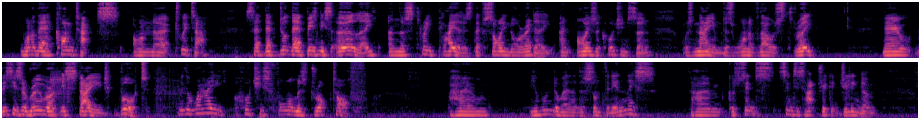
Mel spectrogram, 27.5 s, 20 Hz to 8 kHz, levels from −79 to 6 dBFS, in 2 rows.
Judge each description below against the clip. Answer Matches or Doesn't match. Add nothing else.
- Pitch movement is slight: Doesn't match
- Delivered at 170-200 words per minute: Doesn't match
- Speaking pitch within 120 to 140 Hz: Matches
